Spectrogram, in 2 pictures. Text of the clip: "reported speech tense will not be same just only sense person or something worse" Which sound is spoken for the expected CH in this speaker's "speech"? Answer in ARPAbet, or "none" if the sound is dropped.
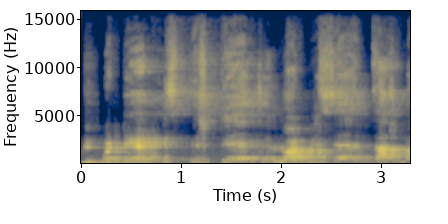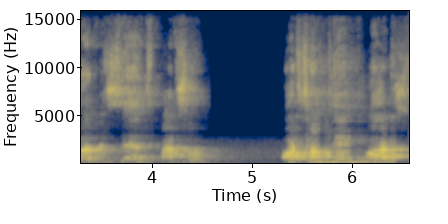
S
